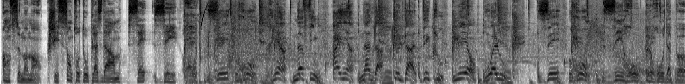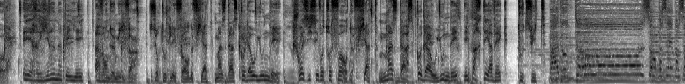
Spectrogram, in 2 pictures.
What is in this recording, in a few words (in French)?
spot; CENTRE AUTO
